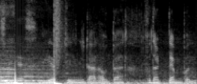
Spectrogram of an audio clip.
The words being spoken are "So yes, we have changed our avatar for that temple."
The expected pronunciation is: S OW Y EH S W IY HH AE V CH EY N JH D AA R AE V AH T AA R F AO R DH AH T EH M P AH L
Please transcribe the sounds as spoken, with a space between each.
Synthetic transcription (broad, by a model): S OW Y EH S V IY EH F CH EY N JH D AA R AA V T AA R F AO R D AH T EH M P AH L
